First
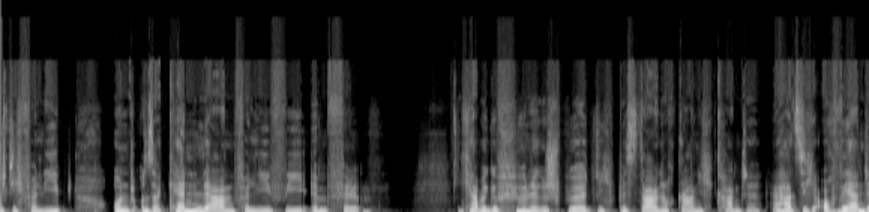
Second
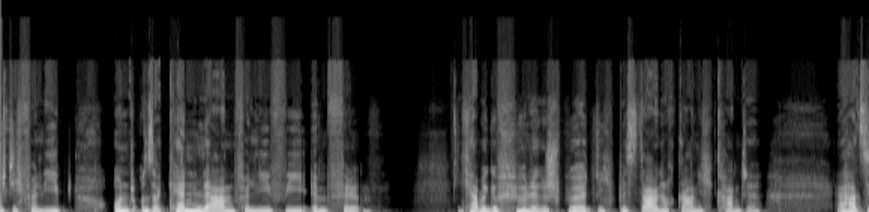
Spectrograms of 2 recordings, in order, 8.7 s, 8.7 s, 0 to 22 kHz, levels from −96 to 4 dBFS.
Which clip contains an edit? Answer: first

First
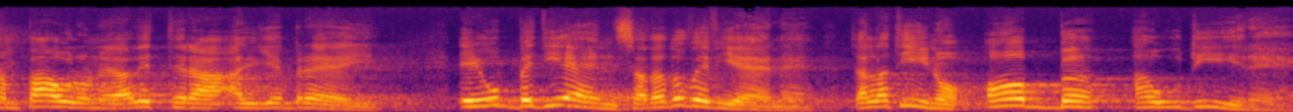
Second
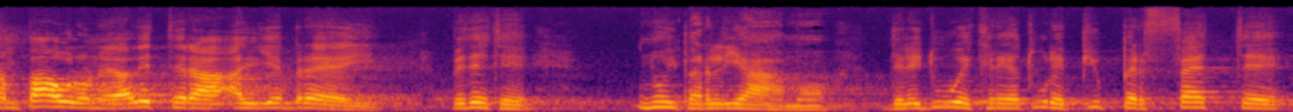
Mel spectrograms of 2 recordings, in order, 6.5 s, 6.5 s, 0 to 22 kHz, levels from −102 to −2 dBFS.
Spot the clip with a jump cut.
second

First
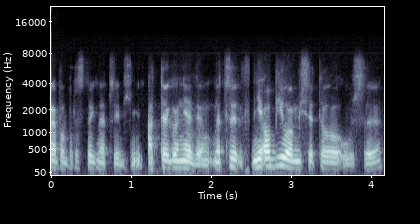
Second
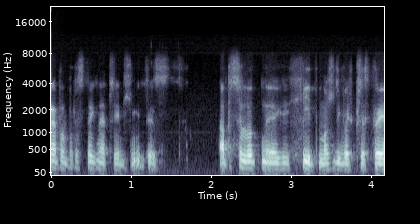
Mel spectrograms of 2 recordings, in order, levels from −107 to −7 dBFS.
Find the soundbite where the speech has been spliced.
first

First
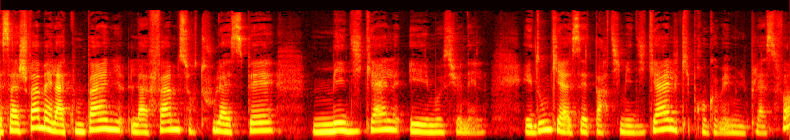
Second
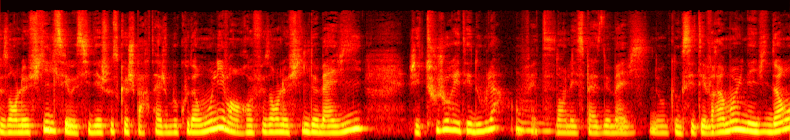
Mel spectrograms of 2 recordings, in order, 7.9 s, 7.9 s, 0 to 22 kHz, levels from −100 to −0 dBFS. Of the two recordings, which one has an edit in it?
second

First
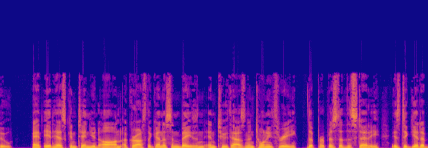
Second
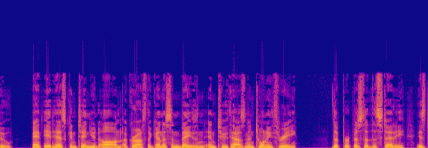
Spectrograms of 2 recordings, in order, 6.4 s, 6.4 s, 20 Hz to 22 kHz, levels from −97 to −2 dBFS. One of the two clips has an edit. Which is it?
first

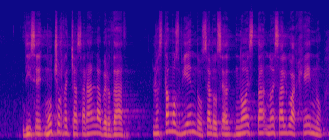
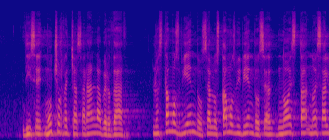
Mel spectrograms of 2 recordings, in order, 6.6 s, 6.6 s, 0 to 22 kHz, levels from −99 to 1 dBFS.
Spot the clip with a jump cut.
first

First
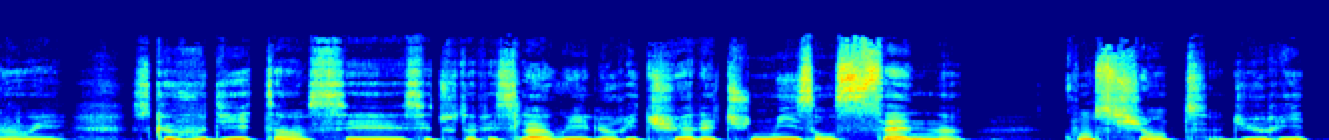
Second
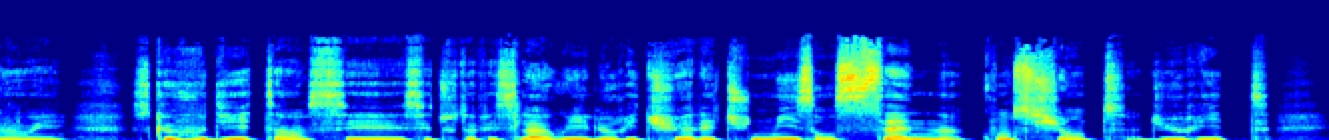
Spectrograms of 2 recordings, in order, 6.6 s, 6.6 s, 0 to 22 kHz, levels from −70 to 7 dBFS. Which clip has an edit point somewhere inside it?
second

